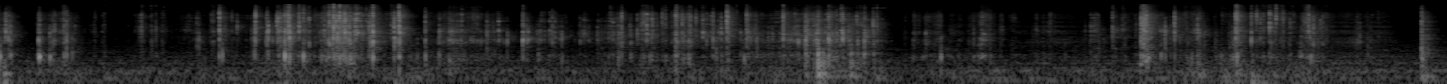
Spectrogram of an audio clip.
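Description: Small clear plastic bag of electronic components being handled and opened, crinkling and crackling in irregular bursts as the parts are shaken out onto the table.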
